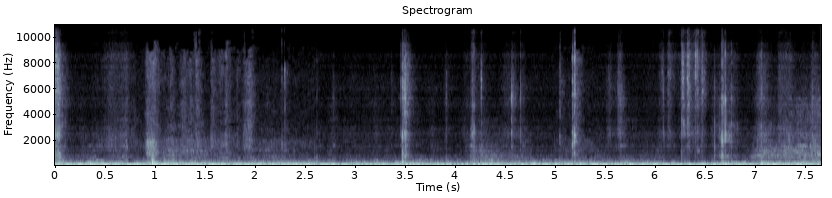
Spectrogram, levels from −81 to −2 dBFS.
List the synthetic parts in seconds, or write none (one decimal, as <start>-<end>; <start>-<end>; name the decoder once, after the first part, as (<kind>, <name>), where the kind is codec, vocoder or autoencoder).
0.0-0.8 (codec, SNAC); 2.6-5.0; 5.4-7.7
